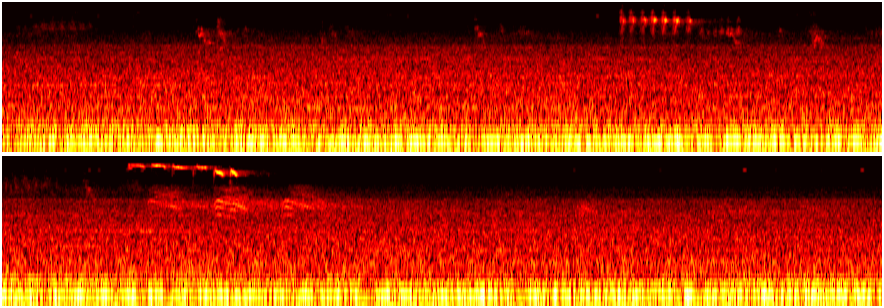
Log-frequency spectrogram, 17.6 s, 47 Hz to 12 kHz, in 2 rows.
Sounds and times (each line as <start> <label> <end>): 0.0 birds 17.6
